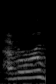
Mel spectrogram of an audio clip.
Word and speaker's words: Emiru: most people say, people call me Emmy, but it's Emiru, but I don't mind if people call me Emiru.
